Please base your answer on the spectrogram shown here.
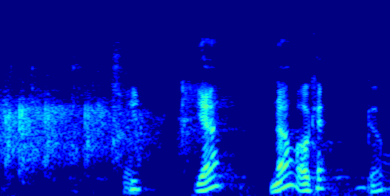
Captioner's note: audience applause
